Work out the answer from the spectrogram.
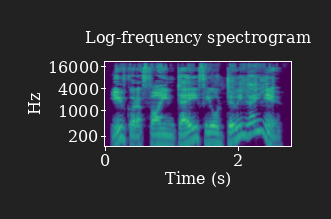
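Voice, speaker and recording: A man voicing a grave, superstitious old shepherd who talks slowly in rustic dialect. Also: mid-range voice, very animated, mellow, breathy edge, pitched above the performer's own voice.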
